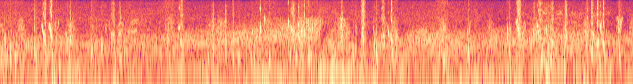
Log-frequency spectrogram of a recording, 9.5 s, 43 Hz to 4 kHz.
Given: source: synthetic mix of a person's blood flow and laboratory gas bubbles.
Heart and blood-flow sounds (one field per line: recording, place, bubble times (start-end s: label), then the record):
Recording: Doppler ultrasound of blood flow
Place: subclavian vein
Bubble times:
0.00-0.35 s: bubbles
0.48-0.58 s: bubbles
0.61-0.89 s: bubbles
0.95-1.11 s: bubbles
1.33-1.96 s: bubbles
2.46-2.62 s: bubbles
2.66-2.79 s: bubbles
3.08-3.42 s: bubbles
3.48-3.62 s: bubbles
3.74-4.17 s: bubbles
4.29-4.84 s: bubbles
5.00-5.19 s: bubbles
5.27-5.37 s: bubbles
5.39-5.53 s: bubbles
5.58-5.98 s: bubbles
6.56-6.72 s: bubbles
6.97-7.08 s: bubbles
7.59-7.68 s: bubbles
7.73-7.90 s: bubbles
7.93-8.34 s: bubbles
8.45-8.54 s: bubbles
8.76-9.13 s: bubbles
9.24-9.37 s: bubbles
From the record:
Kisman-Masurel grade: 242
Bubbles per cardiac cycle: several, 3 to 8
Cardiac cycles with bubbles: 100%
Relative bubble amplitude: moderate (0.250 to 0.450)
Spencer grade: 3 (all of the cardiac periods contain showers or single bubble signals, but not dominating or overriding the cardiac motion signals)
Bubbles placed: anywhere in the cardiac cycle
